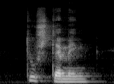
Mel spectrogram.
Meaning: permission, authorization
- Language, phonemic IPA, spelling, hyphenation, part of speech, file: Dutch, /ˈtuˌstɛ.mɪŋ/, toestemming, toe‧stem‧ming, noun, Nl-toestemming.ogg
